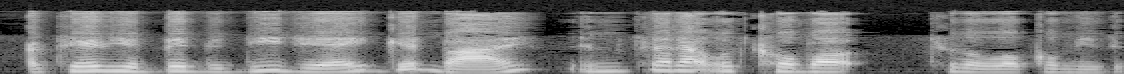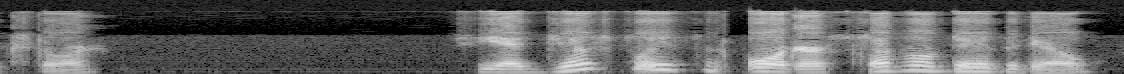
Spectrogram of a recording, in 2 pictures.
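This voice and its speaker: A woman's voice: low voice, a little mellow, breathy edge, dry recording, low-quality recording. A woman reading scripted story narration aloud as the narrator.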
